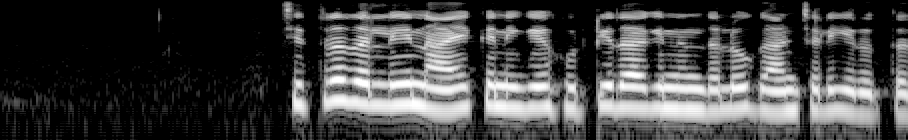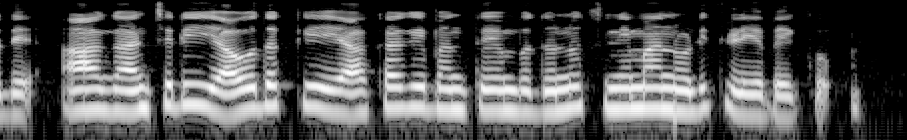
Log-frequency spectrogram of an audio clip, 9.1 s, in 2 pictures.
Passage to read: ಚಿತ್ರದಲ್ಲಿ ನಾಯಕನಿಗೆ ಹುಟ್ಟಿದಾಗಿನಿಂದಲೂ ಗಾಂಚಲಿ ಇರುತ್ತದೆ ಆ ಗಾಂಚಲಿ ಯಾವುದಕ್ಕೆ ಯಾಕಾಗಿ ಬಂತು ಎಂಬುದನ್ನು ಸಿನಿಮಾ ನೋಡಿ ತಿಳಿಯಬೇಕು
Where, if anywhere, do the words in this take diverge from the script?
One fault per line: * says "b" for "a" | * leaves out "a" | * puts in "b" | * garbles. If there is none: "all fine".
all fine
